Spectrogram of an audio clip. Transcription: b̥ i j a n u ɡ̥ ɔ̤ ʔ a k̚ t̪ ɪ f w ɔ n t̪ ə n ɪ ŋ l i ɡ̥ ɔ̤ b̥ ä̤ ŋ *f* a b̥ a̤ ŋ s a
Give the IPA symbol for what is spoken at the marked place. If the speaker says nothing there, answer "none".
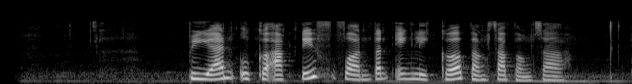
s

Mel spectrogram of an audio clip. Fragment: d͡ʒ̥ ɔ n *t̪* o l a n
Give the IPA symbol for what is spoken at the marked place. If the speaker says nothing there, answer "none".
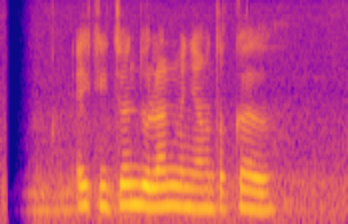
d̪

